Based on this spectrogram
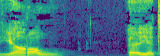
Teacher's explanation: حرف را در یرو چون فتحه داره تفخیم میشه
